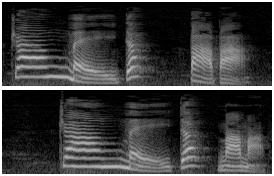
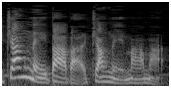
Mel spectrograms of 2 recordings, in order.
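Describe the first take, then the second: First: 张美的 with 的 clearly said, 的 stressed; slow and careful 张美的爸爸, 张美的妈妈; correct form with 的. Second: 张美爸爸 run together without 的, trailing off; wrong form, no 的. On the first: Teacher shows the right form with 的, careful and slow. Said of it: "You should say". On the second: Teacher shows the form students should avoid, trailing off. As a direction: drop the 的 as the wrong version, 张美妈妈. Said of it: "You don't say". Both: Shown as a demonstration.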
